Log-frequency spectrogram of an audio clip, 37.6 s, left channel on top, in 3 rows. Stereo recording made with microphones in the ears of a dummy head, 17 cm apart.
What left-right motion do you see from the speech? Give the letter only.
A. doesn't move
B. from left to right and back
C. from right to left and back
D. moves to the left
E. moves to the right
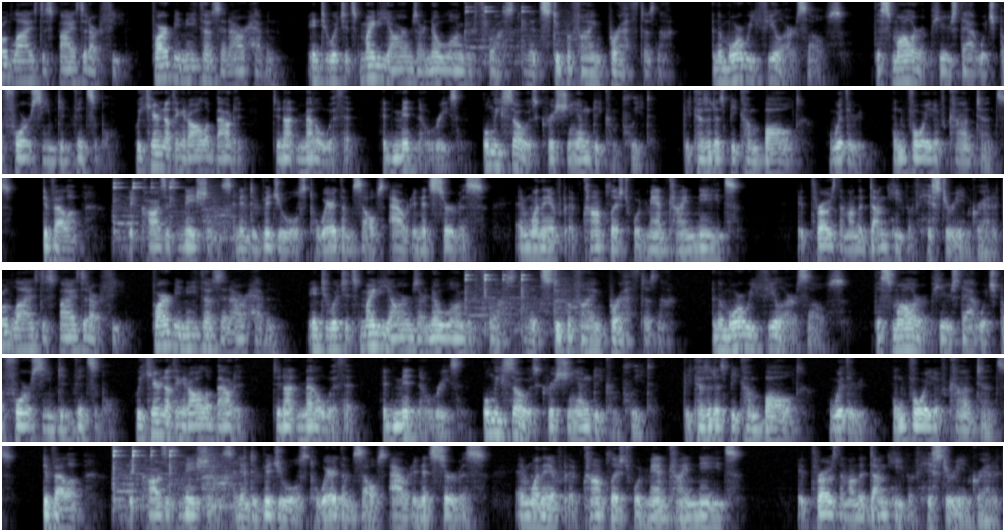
A.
